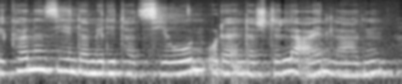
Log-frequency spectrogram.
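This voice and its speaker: A woman's fairly high, fairly evenly intoned voice at a very slow pace, with audible room echo and noticeable background noise. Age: 50s. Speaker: spiritual speaker. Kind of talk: conference talk. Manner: formal.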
